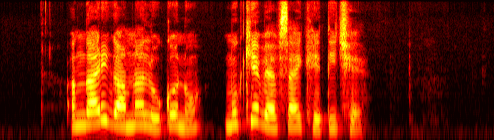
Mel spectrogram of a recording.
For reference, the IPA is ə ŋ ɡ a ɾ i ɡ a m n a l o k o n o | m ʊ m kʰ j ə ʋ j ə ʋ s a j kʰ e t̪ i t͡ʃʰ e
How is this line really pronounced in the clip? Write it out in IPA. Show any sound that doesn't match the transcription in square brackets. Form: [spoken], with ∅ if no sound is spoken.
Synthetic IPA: ə ŋ ɡ a ɾ i ɡ a m n a l o k o n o | m ʊ [∅] kʰ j ə ʋ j ə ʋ s a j kʰ e t̪ i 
